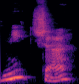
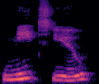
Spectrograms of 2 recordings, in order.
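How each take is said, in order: First: The t and y merge into ch. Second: The t and y stay separate sounds.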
